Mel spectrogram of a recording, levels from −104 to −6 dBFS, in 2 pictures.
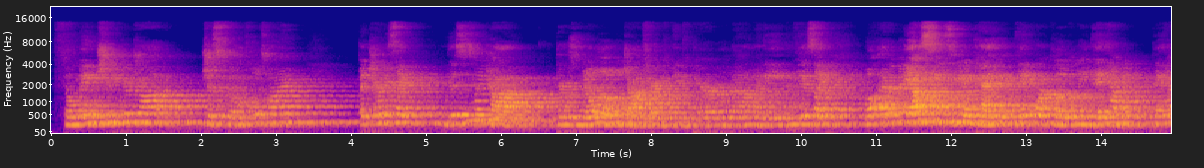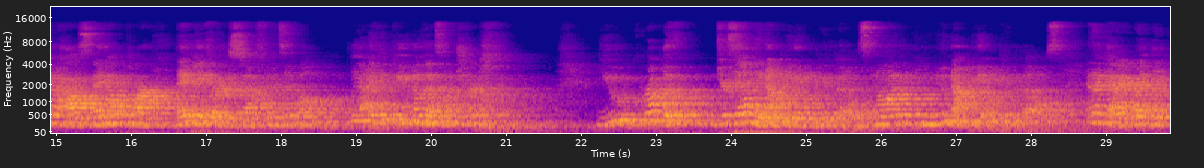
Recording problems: room echo; strong; dies away in 3 s
off-mic speech; far

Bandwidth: 14.5 kHz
